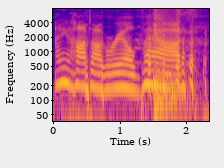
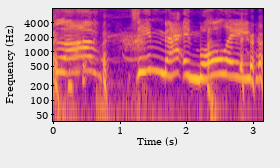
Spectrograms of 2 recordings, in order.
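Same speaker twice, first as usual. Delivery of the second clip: put-on pitched-up Australian accent, "love" drawn out; 8 semitones higher than usual. Saying the show's tagline on air, in a put-on Australian accent. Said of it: "I went Australian".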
